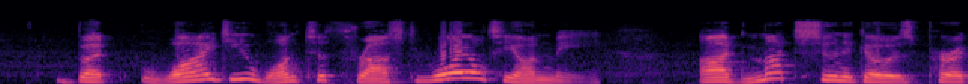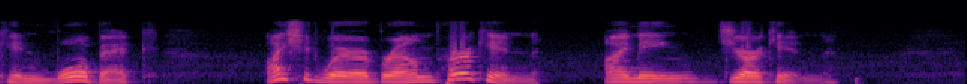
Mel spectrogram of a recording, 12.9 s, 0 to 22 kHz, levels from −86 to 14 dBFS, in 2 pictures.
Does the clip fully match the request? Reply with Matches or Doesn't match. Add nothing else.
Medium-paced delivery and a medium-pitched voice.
Doesn't match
